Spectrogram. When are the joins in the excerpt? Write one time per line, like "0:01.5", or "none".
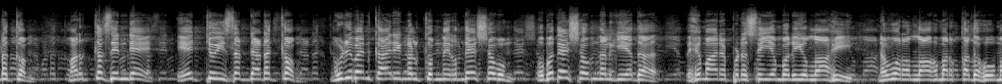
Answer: none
